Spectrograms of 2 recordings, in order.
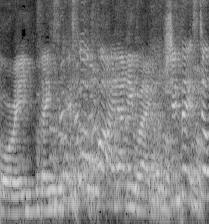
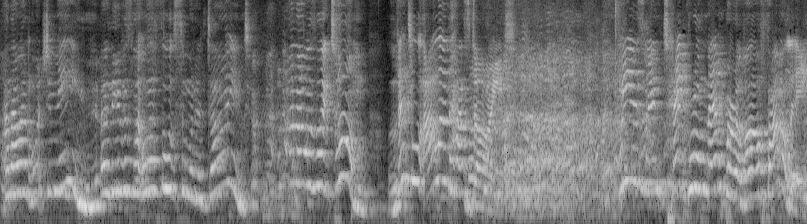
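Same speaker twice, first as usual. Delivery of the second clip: shrill-free but much higher indignant plea; high indignant grief at boyfriend; high outrage; 12 semitones higher than usual. Retold or imitated. Retold indignant outrage at Tom.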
